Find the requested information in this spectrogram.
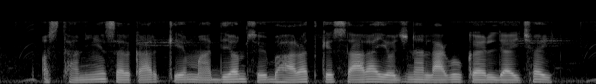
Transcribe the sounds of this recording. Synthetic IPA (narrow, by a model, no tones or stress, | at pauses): əst̪ʰaːnijəsəɾkaːɾkemaːd̪ʱjəmsebʱaːɾət̪kesaːɾajoːd͡ʒnalaːɡukəɾəld͡ʒaːit͡ʃʰɛ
